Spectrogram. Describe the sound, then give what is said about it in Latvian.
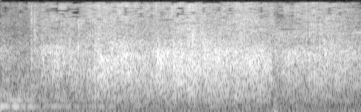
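A crowd claps steadily after a prayer, greeting a young couple who are to make their wedding vows, a dense wash of many hands applauding together at a fairly even volume throughout, with no voices standing out. “Jēzus Kristus vārdā. Āmen! un sveiksim ar aplausiem.”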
